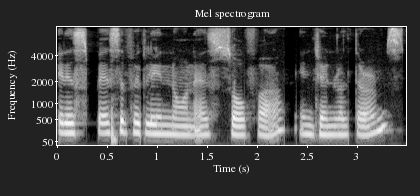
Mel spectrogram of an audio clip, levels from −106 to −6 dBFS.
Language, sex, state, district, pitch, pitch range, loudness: English, female, Arunachal Pradesh, Lower Dibang Valley, 195 Hz, 175-215 Hz, -18 LUFS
